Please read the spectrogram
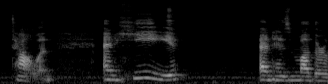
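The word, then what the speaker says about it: Talan: is talon gwinnick and talon is spelled t-a-l-a-n not like bird feet but talon and he and his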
